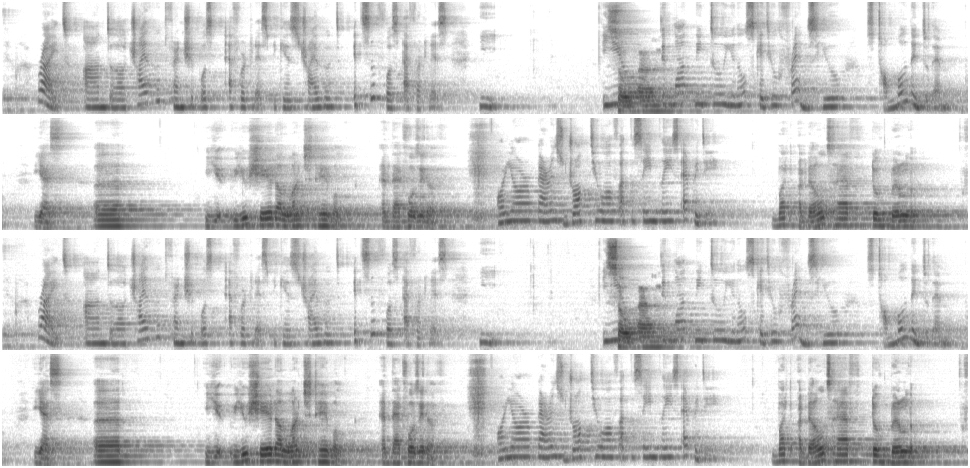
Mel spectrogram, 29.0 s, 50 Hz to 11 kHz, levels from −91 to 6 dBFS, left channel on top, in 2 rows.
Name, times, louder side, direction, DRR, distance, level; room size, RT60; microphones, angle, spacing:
voice 1, 0.3-7.5 9.0-12.6 13.0-14.5 21.9-25.2, left 2 dB, 20° left, 8 dB, 0.9 m, -35 dB
voice 2, 9.1-9.9 15.0-15.4 15.9-16.4 17.5-19.7 20.1-21.1 21.5-21.8 26.0-28.3, right 3 dB, 45° right, 9 dB, 1.1 m, -25 dB
27.5 x 12.0 x 9.4 m, 2.7 s
head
